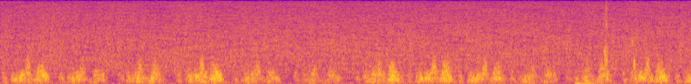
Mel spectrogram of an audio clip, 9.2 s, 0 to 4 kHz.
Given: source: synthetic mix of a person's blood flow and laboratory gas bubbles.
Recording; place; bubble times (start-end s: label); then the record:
Doppler ultrasound of blood flow; precordium
8.04-8.15 s: bubbles
8.40-8.50 s: bubbles
From the record:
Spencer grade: 1 (occasional bubble signal discernible with the cardiac motion signal, with majority of cardiac periods free of bubbles); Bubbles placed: anywhere in the cardiac cycle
